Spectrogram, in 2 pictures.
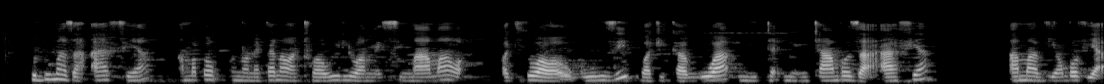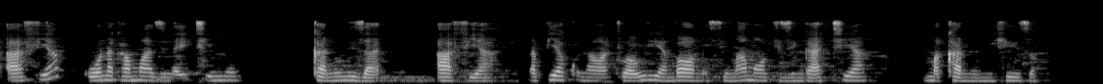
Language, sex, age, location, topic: Swahili, female, 18-24, Kisii, health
